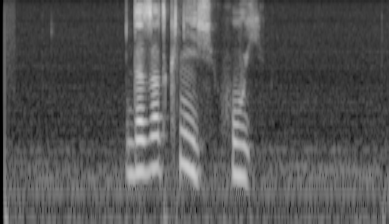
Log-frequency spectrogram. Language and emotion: Russian, angry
